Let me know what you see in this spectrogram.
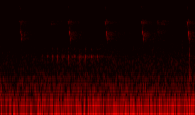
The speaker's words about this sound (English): Good one. I pressed record and then the woodpecker came in right on cue.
